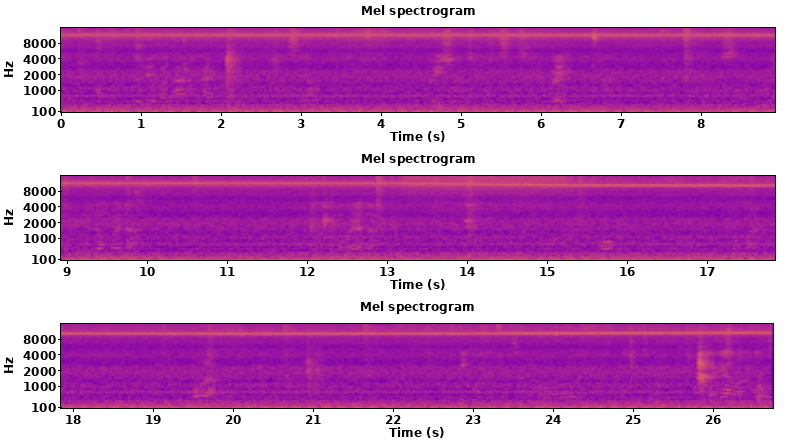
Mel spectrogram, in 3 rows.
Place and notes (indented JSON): {
  "title": "Yangmei Station, Taoyuan County - Train crossing",
  "date": "2013-08-14 12:49:00",
  "description": "In the compartment, Train crossing, Sony PCM D50+ Soundman OKM II",
  "latitude": "24.91",
  "longitude": "121.15",
  "altitude": "155",
  "timezone": "Asia/Taipei"
}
